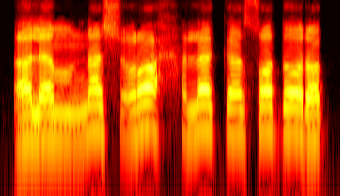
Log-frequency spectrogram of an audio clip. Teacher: এখানে মিম সাকিনটা বেশিরভাগ গুন্না হয়ে যায়, খেয়াল করবেন।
